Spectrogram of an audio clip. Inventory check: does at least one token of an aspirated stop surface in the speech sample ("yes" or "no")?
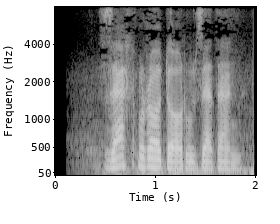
no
